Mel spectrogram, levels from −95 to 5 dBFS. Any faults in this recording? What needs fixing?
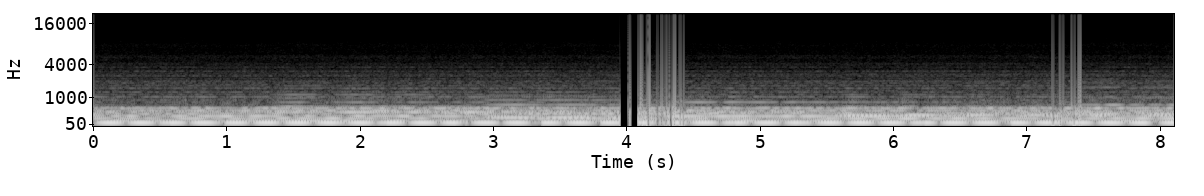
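Processor overload crackle at 3.95–4.43 s and 7.19–7.40 s: repeated missed buffer deadlines drop short stretches of silence, consistent with buffers around 10 ms. Increase the buffer size or reduce processing load.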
